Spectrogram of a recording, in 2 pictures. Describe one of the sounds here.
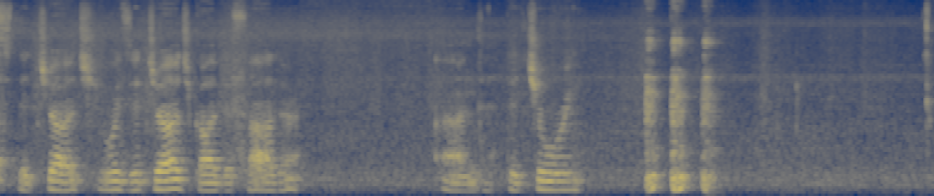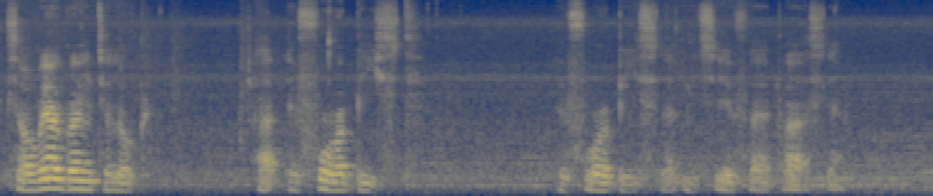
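A man speaks calmly and slowly, close to a microphone.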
